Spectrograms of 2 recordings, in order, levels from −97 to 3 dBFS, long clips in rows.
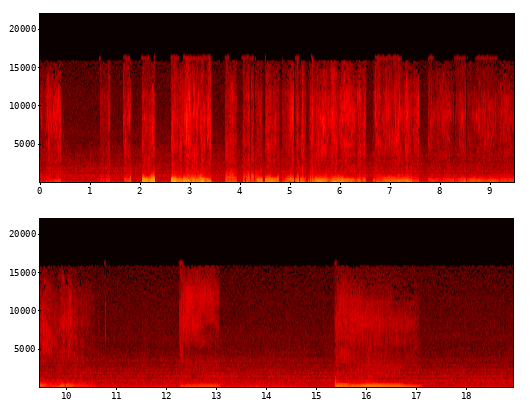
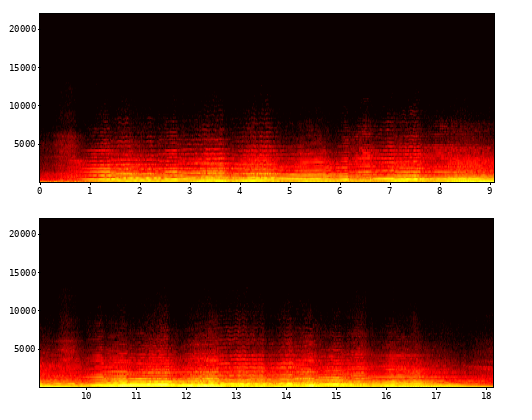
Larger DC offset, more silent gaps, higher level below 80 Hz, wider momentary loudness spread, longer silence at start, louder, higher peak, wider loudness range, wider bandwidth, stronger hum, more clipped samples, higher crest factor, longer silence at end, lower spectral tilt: neither; neither; second, -60 dBFS vs -36 dBFS; first, 19 LU vs 13 LU; about the same, 0 s vs 0 s; second, -46 LUFS vs -24 LUFS; second, -18 dBFS vs -8 dBFS; first, 12 LU vs 9 LU; first, 17 kHz vs 5 kHz; neither; neither; first, 28 dB vs 16 dB; about the same, 0 s vs 0 s; second, -5 dB/octave vs -11 dB/octave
